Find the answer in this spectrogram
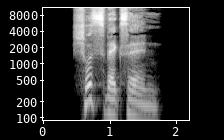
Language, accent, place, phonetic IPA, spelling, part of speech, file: German, Germany, Berlin, [ˈʃʊsˌvɛksl̩n], Schusswechseln, noun, De-Schusswechseln.ogg
- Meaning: dative plural of Schusswechsel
